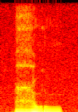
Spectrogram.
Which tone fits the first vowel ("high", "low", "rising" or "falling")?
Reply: low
